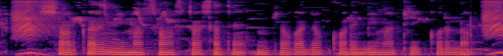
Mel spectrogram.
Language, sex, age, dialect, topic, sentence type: Bengali, male, 18-24, Jharkhandi, banking, statement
